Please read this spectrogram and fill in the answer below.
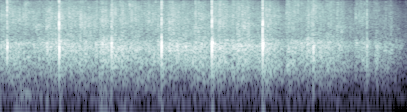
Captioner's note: applause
